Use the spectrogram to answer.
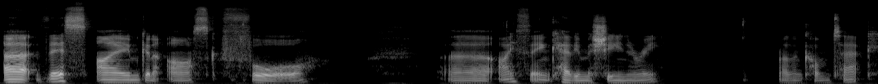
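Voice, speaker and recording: A woman with a very low, bright-edged voice runs a tabletop roleplaying game. She narrates informally, thinking aloud and hesitating as she sets out choices for her players. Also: takes it slowly, creaky, long pauses. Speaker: game master.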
